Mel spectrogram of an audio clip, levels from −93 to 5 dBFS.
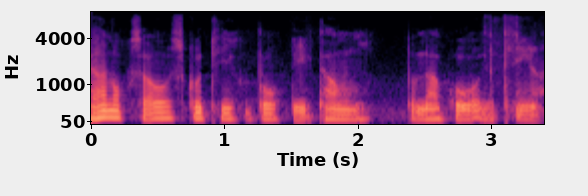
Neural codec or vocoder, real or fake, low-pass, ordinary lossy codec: codec, 16 kHz, 2 kbps, FunCodec, trained on LibriTTS, 25 frames a second; fake; 7.2 kHz; none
